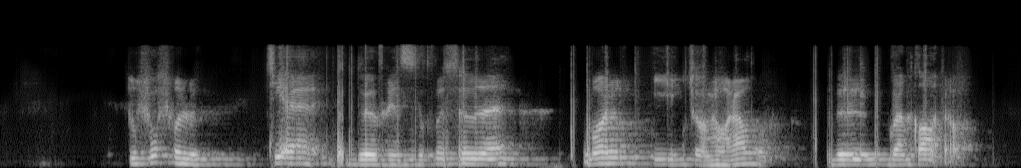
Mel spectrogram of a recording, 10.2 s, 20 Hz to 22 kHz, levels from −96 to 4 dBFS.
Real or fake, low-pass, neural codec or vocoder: fake; 7.2 kHz; codec, 16 kHz, 1 kbps, X-Codec, HuBERT features, trained on general audio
